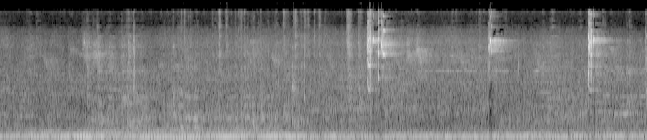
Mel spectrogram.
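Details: Lovebird calls: three brief, sharp, high chirps spaced a couple of seconds apart against a constant low droning hum.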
